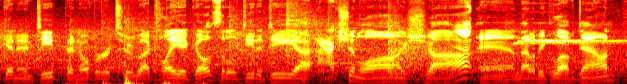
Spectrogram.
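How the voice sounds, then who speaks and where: Clear arena noise sits behind this man's lowish voice as he calls live hockey at a normal speed. A former goaltender, he talks conversationally and lifts into excited calls whenever a big play happens.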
